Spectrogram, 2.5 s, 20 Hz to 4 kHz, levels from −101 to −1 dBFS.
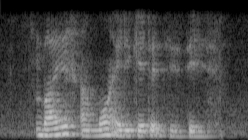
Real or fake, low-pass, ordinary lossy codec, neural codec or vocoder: real; 3.6 kHz; none; none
